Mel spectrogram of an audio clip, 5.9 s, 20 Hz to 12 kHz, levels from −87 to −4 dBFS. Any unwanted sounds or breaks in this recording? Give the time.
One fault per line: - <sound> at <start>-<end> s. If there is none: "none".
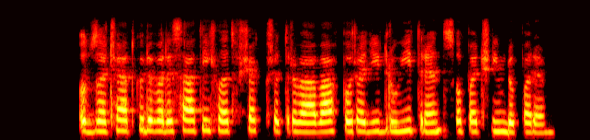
none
